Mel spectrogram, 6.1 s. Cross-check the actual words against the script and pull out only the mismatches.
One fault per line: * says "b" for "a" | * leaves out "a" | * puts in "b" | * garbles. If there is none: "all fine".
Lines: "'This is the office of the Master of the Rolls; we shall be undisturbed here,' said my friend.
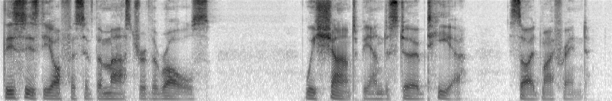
* says "shan't" for "shall"
* says "sighed" for "said"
